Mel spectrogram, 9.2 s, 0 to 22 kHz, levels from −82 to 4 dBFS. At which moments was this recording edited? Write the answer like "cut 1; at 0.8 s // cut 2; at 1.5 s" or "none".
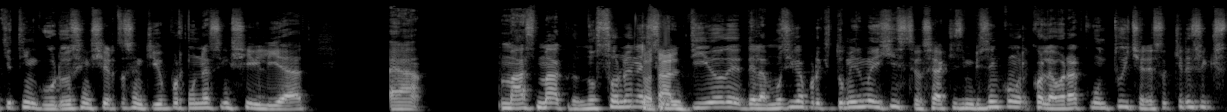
cut 1; at 1.4 s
